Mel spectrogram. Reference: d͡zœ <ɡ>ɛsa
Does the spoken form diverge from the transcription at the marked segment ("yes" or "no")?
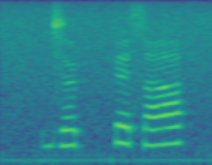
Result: yes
